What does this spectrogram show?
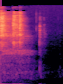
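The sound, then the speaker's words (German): Soft clatter of plates and cutlery in the background during a meal of open sandwiches: a brief scraping rattle followed by one sharper clink that quickly fades, with no one talking. “Das, was ihr jetzt hört, sind so Teller und Besteck im Hintergrund.”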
